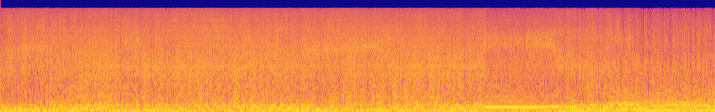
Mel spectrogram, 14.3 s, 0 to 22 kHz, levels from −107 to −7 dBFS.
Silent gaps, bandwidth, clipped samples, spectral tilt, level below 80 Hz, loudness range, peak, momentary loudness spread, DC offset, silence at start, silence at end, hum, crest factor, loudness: none; 16.5 kHz; under 0.1%; -3.5 dB/octave; -18 dBFS; 1 LU; 0 dBFS; 1 LU; under 0.1%; 0 s; 0 s; none; 12 dB; -12 LUFS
